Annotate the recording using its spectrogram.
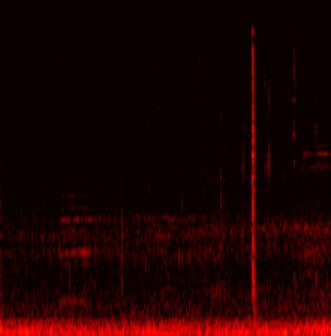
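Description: Mahindra Bolero SLX diesel engine idling steadily, heard from inside the cabin, with a few light clicks and one sharper click about three and a half seconds in.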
